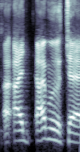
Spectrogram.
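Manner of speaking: ordinary talk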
